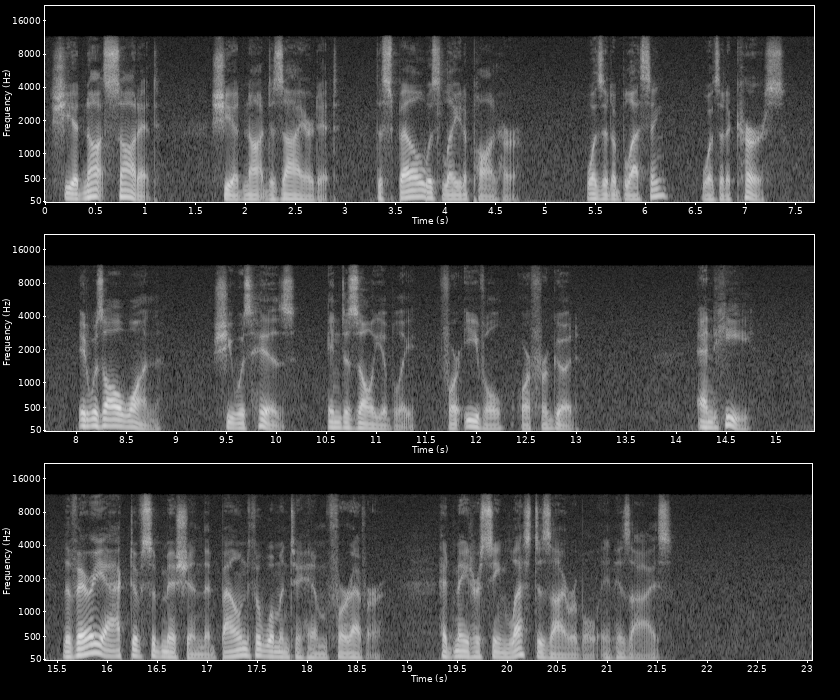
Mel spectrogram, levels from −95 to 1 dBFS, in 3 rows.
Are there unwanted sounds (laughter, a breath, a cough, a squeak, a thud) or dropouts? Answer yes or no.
no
